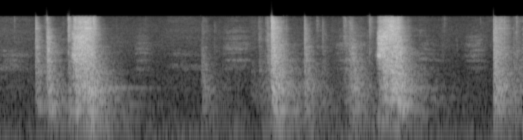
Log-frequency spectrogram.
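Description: Cordless driver with a quarter-inch nut-driver bit spinning out sheet-metal screws from a dryer's cabinet panel, in several short bursts: one about a second in, then a cluster of bursts between three and a half and five seconds in.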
